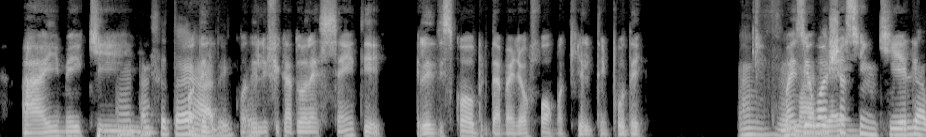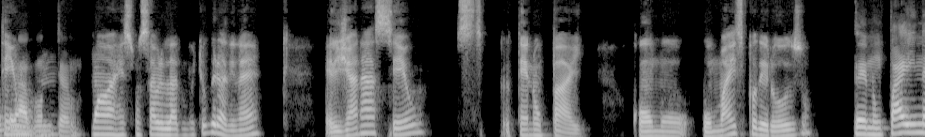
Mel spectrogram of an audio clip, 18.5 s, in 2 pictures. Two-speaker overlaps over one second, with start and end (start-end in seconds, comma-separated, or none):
1.1-2.6, 7.8-10.1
